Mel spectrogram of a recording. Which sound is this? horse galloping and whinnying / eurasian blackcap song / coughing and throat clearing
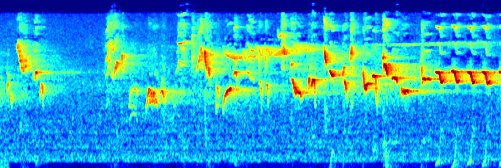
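eurasian blackcap song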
